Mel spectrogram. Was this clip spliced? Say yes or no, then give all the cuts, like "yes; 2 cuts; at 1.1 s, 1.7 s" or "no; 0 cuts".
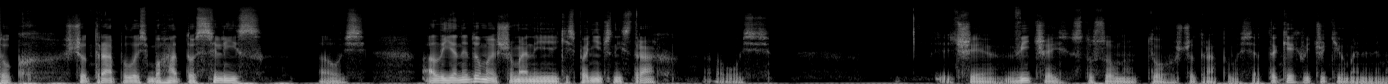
no; 0 cuts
